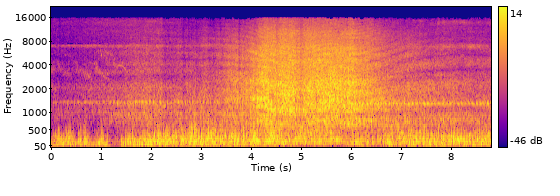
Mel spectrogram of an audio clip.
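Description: Electric multiple unit passing at speed: a rush of wheel and air noise swells, peaks about four to five seconds in, then fades. Gusty wind buffets the microphone throughout.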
